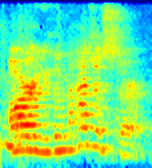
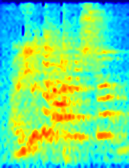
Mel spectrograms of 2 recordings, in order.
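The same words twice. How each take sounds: First: Louder, insistent demand; vehement repeat. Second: Sharply higher, startled question; wide-eyed question. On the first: Tessa demanding an answer from the boy, vehement. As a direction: press him hard for the answer. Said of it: "surprised by her vehemence". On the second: Tessa stunned, asking the strange boy. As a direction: blurt it out in shock, pitch jumping up. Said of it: "Tessa looked at him with wide eyes". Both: Acted.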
